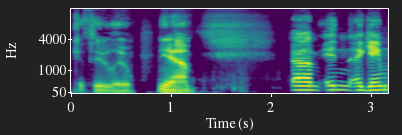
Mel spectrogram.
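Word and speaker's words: Cthulhu: cthulu yeah you know spell it out finel phonetically yes Kulu I've always been fascinated by the Kulu one but I I I always say cthulu yeah um in a game we play Smite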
